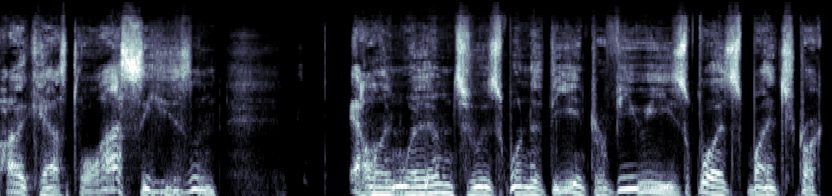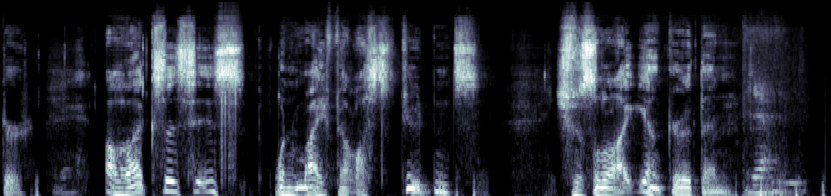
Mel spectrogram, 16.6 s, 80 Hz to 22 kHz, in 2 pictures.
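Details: Adult man, military retiree, with spinocerebellar ataxia of unknown type; slurred speech and balance loss began around 1999, making phone conversations difficult; ataxic dysarthria.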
